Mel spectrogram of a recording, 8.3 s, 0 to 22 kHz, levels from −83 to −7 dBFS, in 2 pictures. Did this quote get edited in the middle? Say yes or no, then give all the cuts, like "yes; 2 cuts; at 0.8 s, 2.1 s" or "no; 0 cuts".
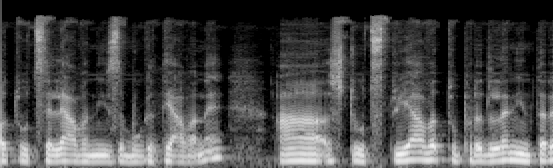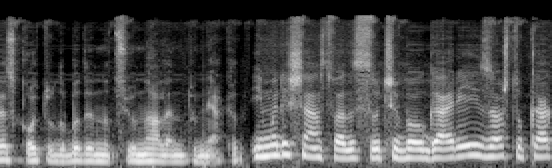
no; 0 cuts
